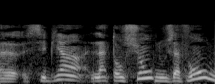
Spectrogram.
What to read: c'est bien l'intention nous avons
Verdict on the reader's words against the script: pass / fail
pass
